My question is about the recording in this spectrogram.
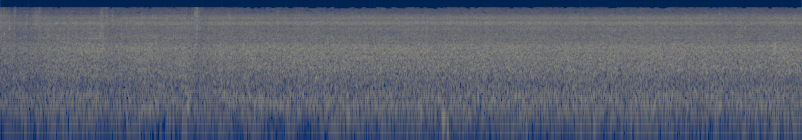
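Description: Steady rushing of a fast mountain stream, an even roar that holds its level throughout.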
